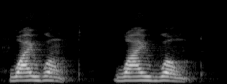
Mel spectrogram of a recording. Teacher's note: Make sure you pronounce the long O sound. Otherwise, it might sound like want.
